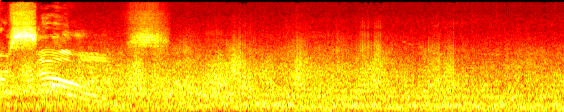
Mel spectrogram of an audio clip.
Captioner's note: fighter planes screech overhead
